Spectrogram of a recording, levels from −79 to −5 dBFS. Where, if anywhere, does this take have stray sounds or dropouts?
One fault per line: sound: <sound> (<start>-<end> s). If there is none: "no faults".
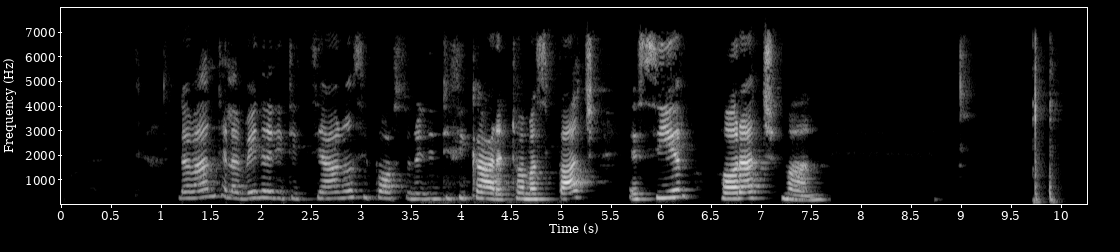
no faults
